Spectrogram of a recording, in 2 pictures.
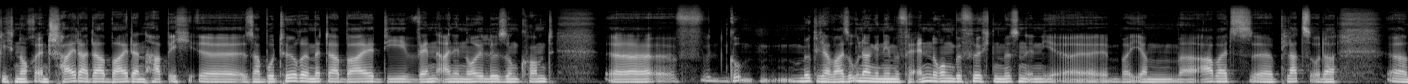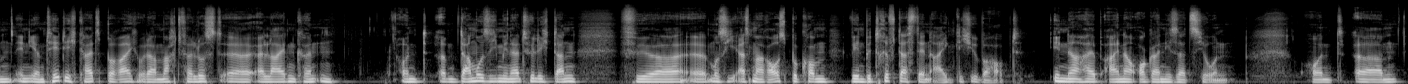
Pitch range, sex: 120-135 Hz, male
